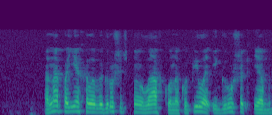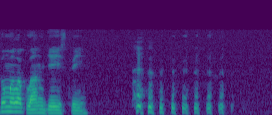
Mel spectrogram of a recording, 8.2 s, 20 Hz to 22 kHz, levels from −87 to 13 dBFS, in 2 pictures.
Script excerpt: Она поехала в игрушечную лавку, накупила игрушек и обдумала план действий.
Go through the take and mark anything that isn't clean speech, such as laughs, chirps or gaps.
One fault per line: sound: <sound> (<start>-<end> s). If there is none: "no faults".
sound: dropout (1.9-2.0 s)
sound: laugh (6.1-7.6 s)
